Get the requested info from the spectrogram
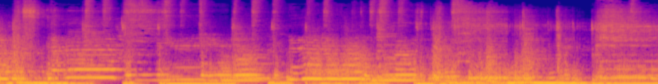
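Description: A live band playing loud through the PA. Button accordion carries the melody in held, stepping notes over a drum kit, congas and guitars.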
